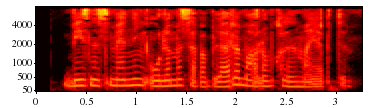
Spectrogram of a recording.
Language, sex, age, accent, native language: Uzbek, female, 18-24, Navoiy, Uzbek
